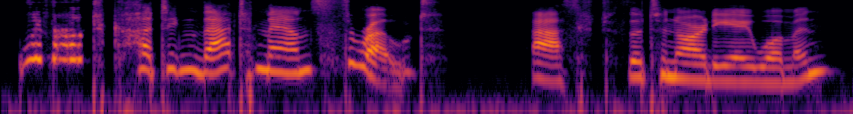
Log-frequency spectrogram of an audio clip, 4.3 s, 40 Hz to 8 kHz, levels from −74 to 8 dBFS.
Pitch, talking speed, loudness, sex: 270 Hz, 125 wpm, -21 LUFS, female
